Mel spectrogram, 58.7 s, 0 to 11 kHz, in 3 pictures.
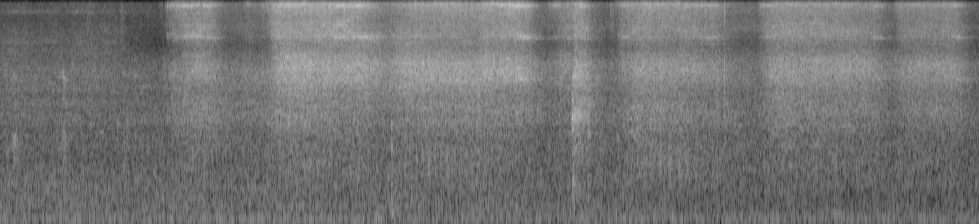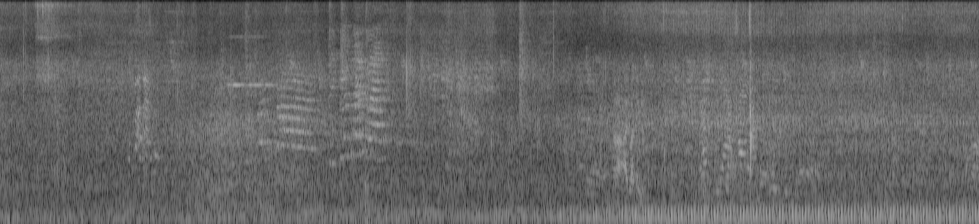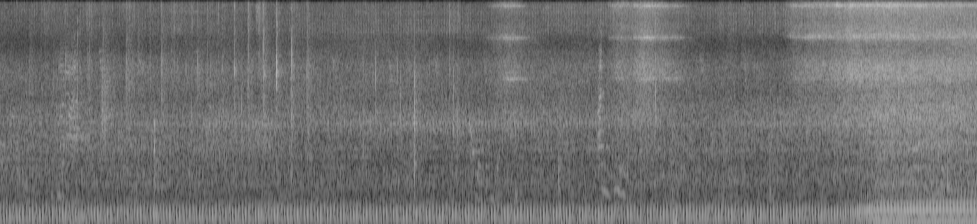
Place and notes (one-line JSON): {"title": "Shuangxi, New Taipei City - train station", "date": "2012-06-29 17:12:00", "latitude": "25.04", "longitude": "121.87", "altitude": "34", "timezone": "Asia/Taipei"}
